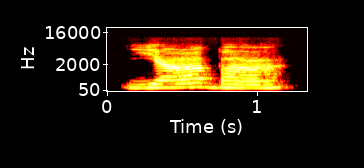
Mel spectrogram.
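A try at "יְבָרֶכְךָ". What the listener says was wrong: Not ba. That's it. One dot under it. Ya be u. Yes. No.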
